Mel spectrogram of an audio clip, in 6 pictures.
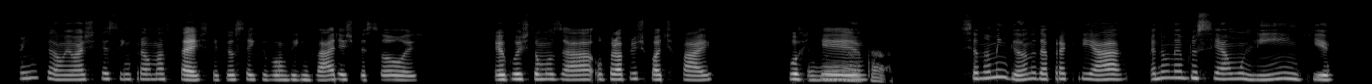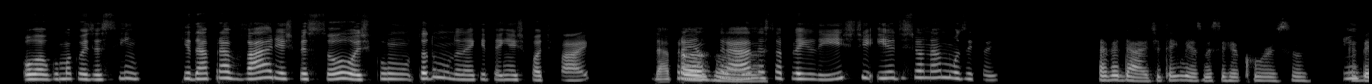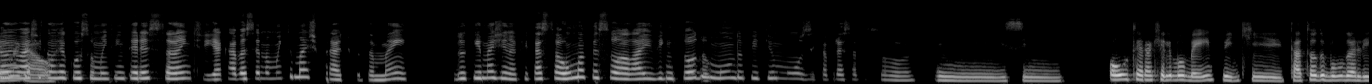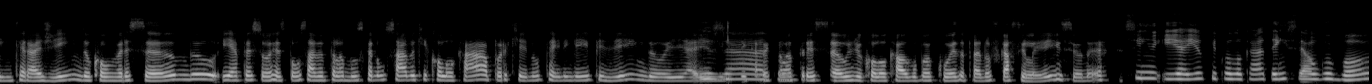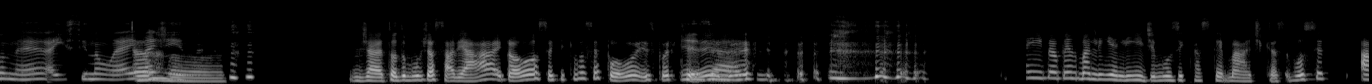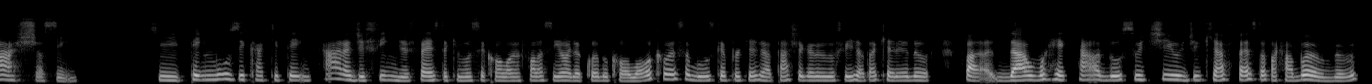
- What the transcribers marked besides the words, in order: tapping; laugh; laugh
- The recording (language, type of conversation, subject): Portuguese, podcast, Como montar uma playlist compartilhada que todo mundo curta?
